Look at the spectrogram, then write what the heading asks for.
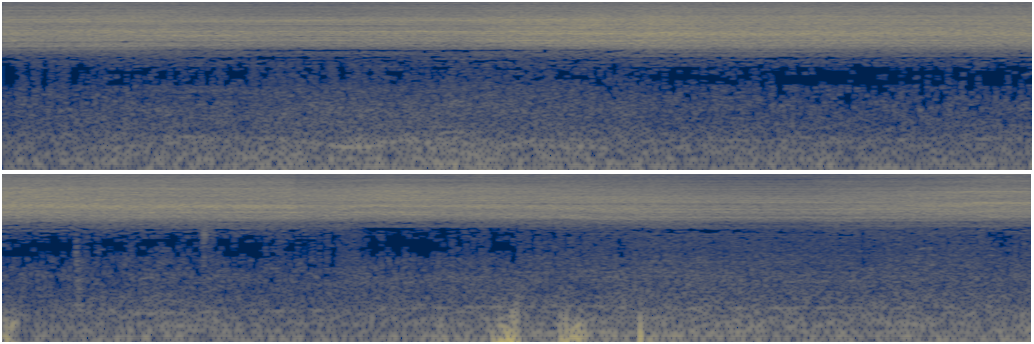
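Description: A cicada's steady, high, hissing drone runs unbroken from start to finish.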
